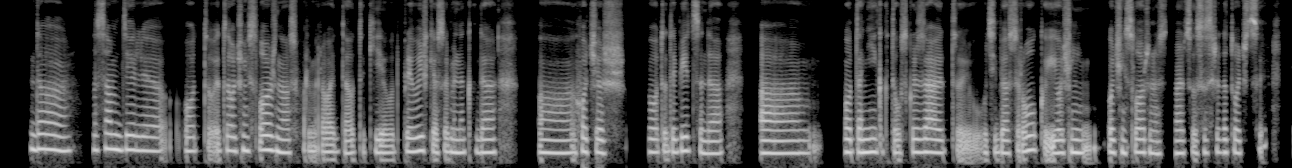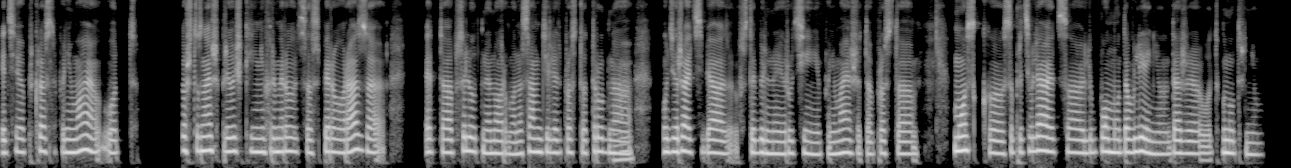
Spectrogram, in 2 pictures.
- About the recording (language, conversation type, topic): Russian, advice, Как поддерживать мотивацию и дисциплину, когда сложно сформировать устойчивую привычку надолго?
- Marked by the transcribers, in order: other background noise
